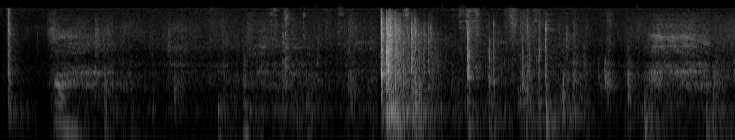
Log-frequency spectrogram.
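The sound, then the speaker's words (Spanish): A door is pushed shut with a sharp, solid thud near the middle, followed by faint shuffling and rustling movement, as a woman in an elegant apartment closes the door after letting a man in and they embrace. “Deja pasar a Jorge, cierra la puerta y se abrazan.”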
